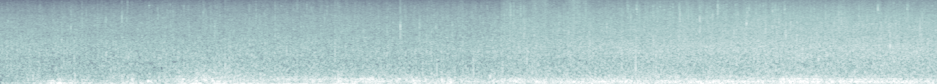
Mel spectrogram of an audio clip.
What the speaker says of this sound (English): this is a full-on storm with lightning and everything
